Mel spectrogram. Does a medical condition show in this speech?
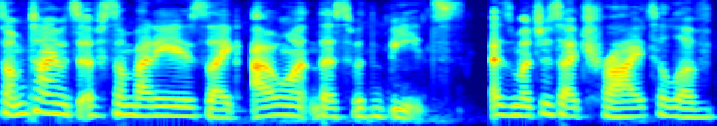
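No.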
